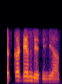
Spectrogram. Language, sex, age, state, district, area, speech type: Urdu, male, 45-60, Delhi, South Delhi, urban, conversation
